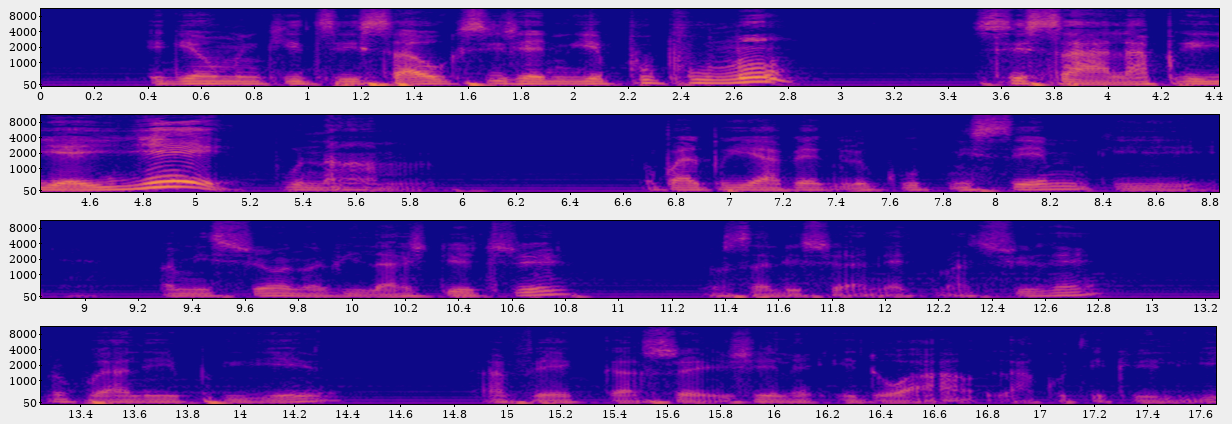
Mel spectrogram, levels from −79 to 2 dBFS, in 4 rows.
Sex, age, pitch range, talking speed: male, 60-79, 70-95 Hz, 160 wpm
